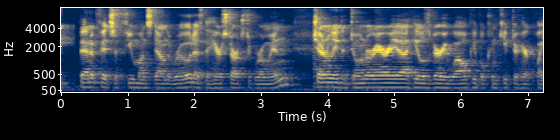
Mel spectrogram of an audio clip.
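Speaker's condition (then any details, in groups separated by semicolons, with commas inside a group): No condition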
